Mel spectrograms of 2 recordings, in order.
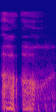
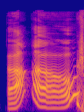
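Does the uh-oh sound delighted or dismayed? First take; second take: dismayed; delighted. First: It sounds dismayed and disappointed. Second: It sounds delighted and cheeky. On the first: Bad news has been received. "if I said to you, oh, I lost your bike" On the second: Good news has been received. "if I said to you, I bought you a treat"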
